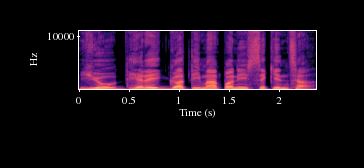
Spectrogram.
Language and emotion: Nepali, neutral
